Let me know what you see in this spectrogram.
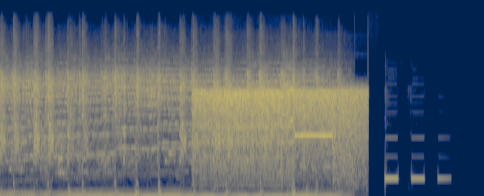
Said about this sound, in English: Beep, beep, beep.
